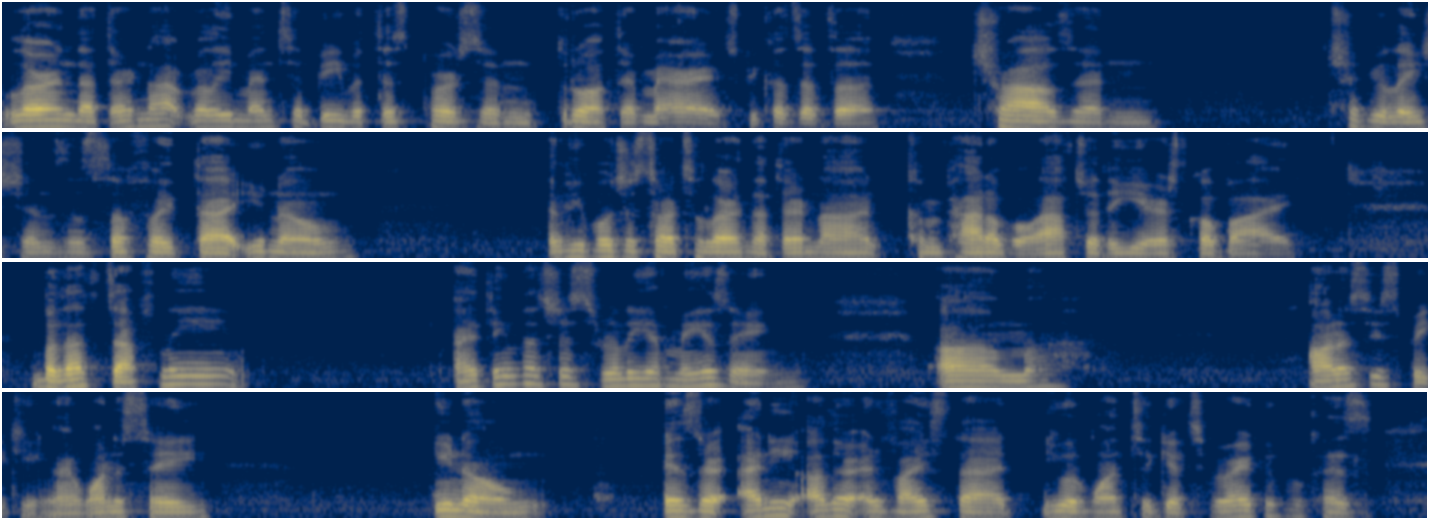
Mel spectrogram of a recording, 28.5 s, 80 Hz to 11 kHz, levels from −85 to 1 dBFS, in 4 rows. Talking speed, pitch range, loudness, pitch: 155 wpm, 95-115 Hz, -29 LUFS, 105 Hz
